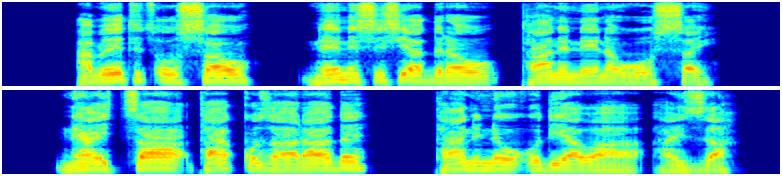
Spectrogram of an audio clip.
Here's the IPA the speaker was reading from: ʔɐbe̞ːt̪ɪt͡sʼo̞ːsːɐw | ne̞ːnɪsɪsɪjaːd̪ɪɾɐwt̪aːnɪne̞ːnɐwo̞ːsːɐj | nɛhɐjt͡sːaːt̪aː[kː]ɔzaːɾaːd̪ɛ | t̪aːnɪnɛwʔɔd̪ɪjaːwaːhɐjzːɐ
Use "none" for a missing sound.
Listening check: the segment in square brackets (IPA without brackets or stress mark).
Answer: kː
